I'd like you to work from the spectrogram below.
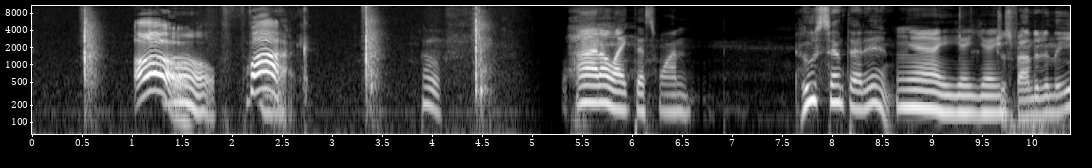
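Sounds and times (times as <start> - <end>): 
open-hand slap to the face: 0.5 - 0.8, 3.3 - 3.6, 4.4 - 4.7
speech: 1.0 - 2.6, 3.9 - 4.3, 5.4 - 6.7, 7.7 - 10.3.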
